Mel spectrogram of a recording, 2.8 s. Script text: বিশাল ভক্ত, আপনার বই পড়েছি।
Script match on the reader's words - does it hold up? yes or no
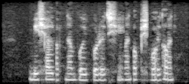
no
